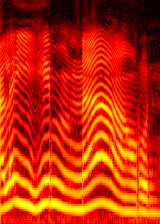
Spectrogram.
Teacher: Nah, mim sukun bertemu dengan nun ya, maka hukumnya juga adalah izhar syafawi ya. Jadi mimnya dibaca jelas, alaihim sempurnakan mimnya, baru kemudian masuk ke huruf nun dan tidak dipanjangkan.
